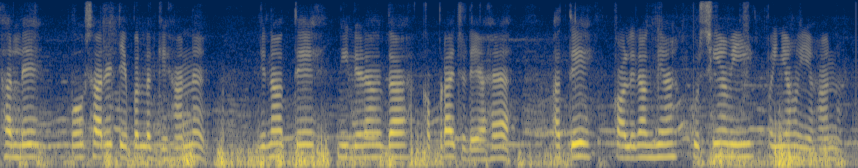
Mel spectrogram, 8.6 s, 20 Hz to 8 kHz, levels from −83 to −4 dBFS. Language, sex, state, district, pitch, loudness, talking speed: Punjabi, female, Punjab, Kapurthala, 190 Hz, -19 LUFS, 160 wpm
